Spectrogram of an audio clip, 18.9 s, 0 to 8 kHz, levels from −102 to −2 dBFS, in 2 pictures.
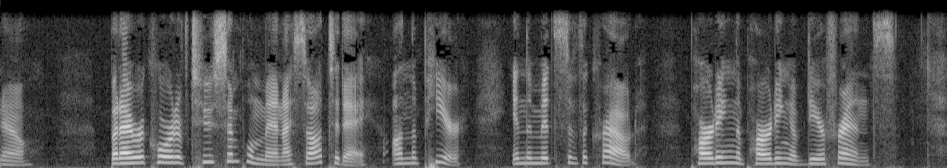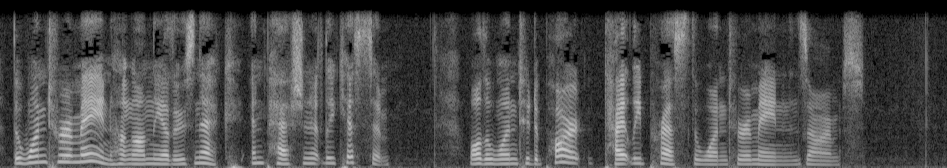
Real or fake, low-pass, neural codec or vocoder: real; 7.2 kHz; none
